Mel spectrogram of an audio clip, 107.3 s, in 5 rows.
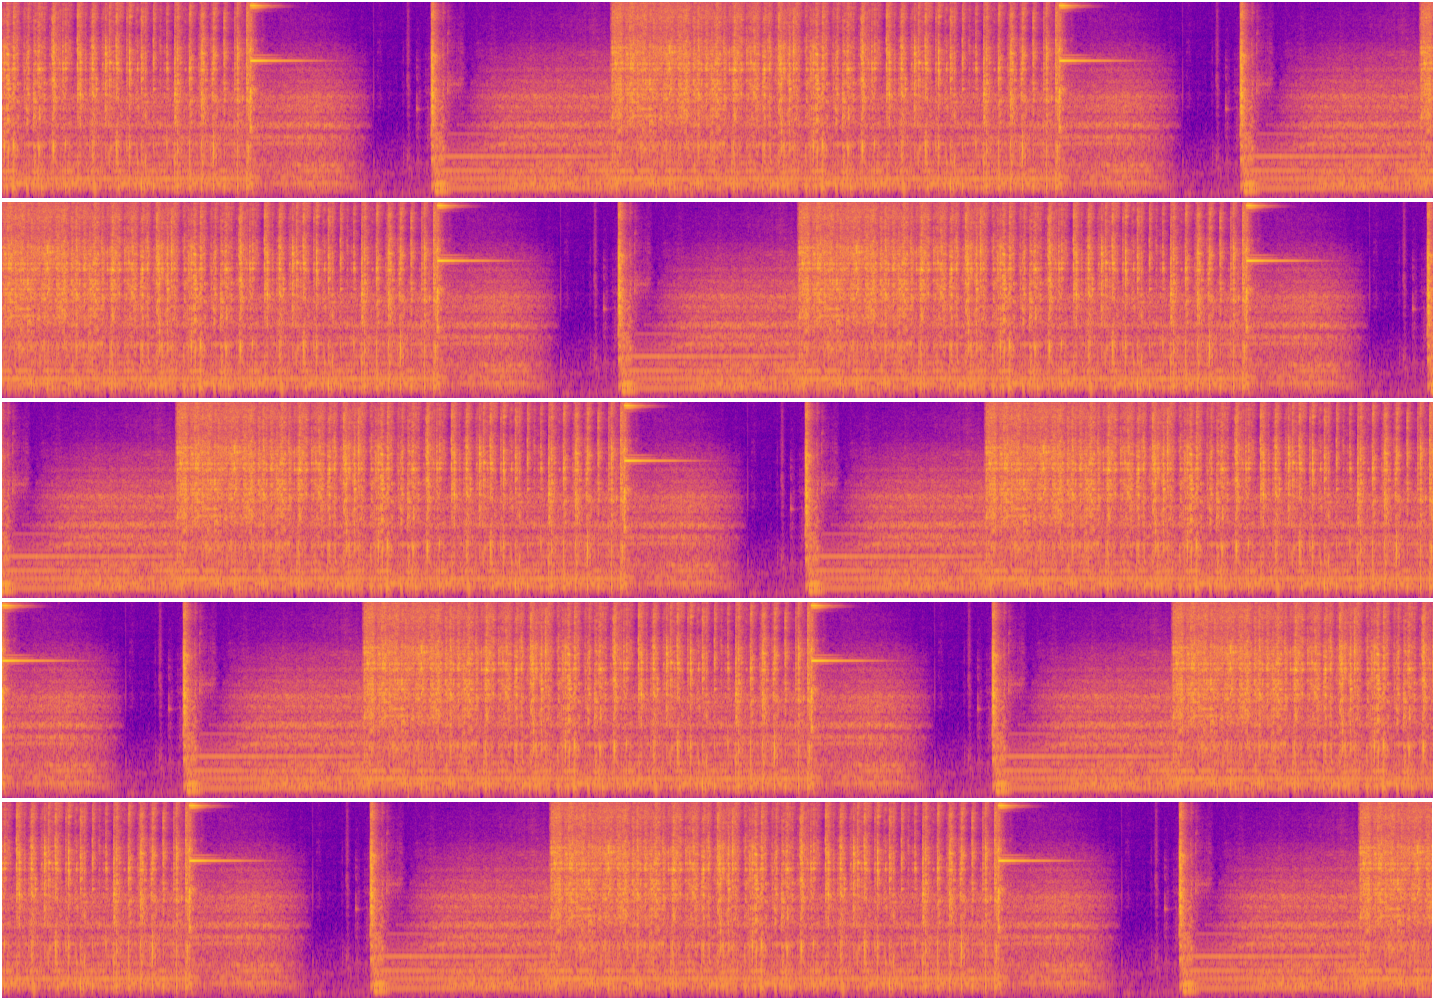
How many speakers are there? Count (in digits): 0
